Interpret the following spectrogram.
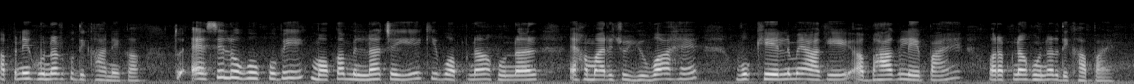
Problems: constant background noise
